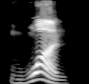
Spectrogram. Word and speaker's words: one: One. One. Ó, esse W-A-N vai ficar dessa maneira. One.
